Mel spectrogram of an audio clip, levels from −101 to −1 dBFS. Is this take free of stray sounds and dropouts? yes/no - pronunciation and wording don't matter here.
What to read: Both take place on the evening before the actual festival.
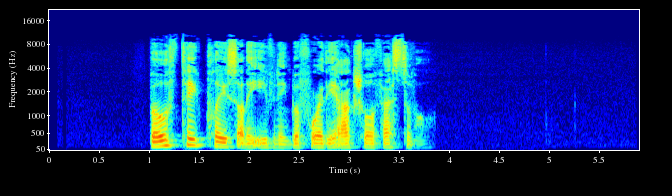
yes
